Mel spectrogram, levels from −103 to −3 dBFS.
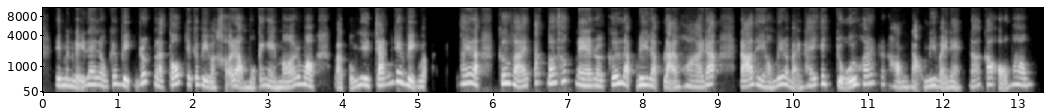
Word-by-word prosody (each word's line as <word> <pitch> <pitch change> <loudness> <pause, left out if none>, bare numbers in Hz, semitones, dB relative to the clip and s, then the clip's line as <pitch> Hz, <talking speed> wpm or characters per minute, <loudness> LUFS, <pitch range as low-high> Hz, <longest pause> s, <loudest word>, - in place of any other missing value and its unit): Thì 220 - +2
mình 215 -2 +1
nghĩ 175 - 0
đây 245 0 +1
là 230 - -1
một 195 - -3
cái 270 - -1
việc 220 - +3
rất 310 0 -1
là 195 - +1
tốt 280 +7 +3
cho 235 - -1
cái 240 - -2
việc 200 -5 +1
mà 160 - -1
khởi 175 +5 -3
động 175 -6 +2
một 150 - -4
cái 205 +7 -5
ngày 190 -6 -1
mới, 170 +5 0
đúng 255 - -1
hông? 225 -4 +7 0.3
Và 150 - -2
cũng 150 +4 -5
như 225 0 +2
tránh 225 +2 +4
cái 350 -2 +4
việc 210 - +3
mà 180 - -1 0.5
thấy 285 +3 +1
là 250 -5 +6 0.2
cứ 290 +1 +3
phải 205 -6 +3
tắt 300 +8 -6
báo 285 0 +5
thức 365 +3 -5
nè, 215 -5 +2
rồi 205 -1 -1
cứ 245 - +2
lặp 270 -4 +1
đi 230 +1 +3
lặp 200 -5 -1
lại 165 - +3
hoài 185 -1 -3
đó. 255 +3 +4 0.3
Đó, 190 +5 +5
thì 220 -5 -1
hổng 165 -2 -4
biết 230 - +1
là 250 - 0
bạn - - -4
thấy 210 +3 -2
cái 275 -1 0
chuỗi 380 - +4
hóa 270 +2 0 0.2
hồng 170 -2 -4
động 175 - -4
như 200 +3 0
vậy 145 -3 -2
nè, 160 -3 -4
nó 190 +4 -5
có 235 - 0
ổn - - -2
hông? 240 -1 -1
220 Hz, 290 wpm, -22 LUFS, 185-250 Hz, 0.5 s, hông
